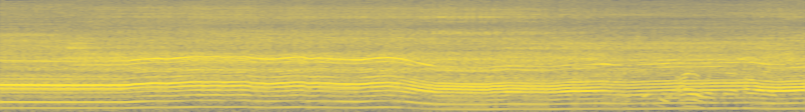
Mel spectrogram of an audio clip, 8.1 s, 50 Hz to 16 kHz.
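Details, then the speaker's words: Curbside Husqvarna 128CD trimmer powerhead: small two-stroke buzzes at steady fast idle, then bogs and drops pitch slightly; running rich. "Yeah, that's running rich. We'll leave it at that."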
